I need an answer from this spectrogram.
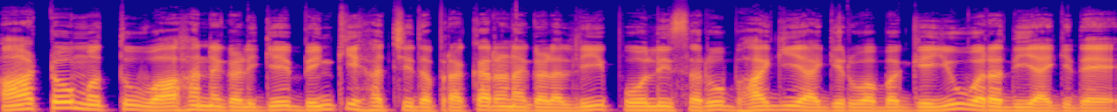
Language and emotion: Kannada, neutral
